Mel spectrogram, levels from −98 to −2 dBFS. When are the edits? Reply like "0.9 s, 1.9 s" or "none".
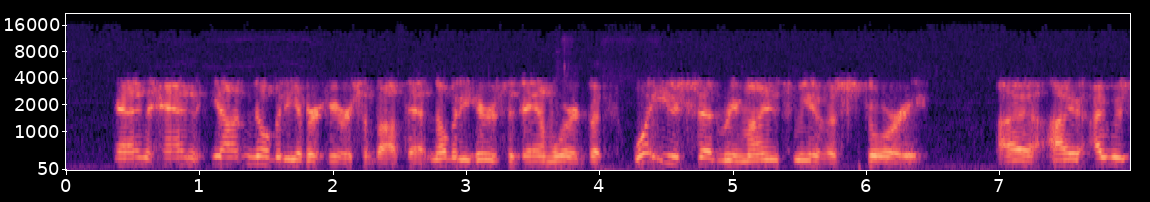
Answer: none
